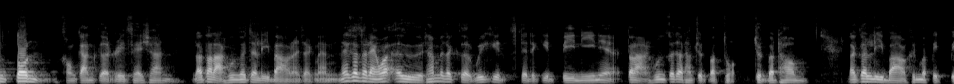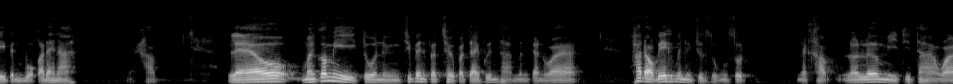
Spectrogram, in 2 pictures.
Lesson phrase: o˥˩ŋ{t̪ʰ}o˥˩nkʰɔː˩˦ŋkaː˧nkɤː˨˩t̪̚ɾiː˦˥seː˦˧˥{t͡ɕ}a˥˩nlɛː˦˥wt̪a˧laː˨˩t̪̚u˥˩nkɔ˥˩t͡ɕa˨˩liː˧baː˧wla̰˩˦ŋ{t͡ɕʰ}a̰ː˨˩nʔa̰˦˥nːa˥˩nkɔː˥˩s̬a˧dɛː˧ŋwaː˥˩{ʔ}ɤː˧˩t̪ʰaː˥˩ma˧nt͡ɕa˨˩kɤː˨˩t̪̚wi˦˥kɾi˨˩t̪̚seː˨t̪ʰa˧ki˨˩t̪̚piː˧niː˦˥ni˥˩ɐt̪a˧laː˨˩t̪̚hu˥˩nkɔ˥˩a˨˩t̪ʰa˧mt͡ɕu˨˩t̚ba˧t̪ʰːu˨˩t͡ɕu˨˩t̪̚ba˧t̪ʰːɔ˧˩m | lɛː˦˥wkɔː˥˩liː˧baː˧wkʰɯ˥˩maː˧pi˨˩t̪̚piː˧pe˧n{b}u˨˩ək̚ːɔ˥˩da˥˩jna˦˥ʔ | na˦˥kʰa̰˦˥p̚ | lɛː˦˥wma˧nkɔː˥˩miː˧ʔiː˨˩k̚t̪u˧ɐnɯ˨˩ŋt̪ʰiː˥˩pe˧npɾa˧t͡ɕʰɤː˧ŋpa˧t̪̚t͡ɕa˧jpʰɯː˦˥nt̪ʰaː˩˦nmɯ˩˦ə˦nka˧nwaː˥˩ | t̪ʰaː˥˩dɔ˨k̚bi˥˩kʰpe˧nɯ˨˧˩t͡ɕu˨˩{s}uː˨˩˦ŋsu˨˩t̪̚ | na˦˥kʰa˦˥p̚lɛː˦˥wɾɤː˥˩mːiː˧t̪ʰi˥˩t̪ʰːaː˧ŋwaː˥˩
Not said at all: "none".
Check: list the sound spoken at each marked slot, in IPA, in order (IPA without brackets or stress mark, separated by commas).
t̪, t͡ɕʰ, t͡ɕ, ʔ, b, s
